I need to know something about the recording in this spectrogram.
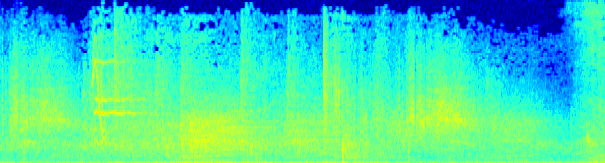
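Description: A warning alarm beeps.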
